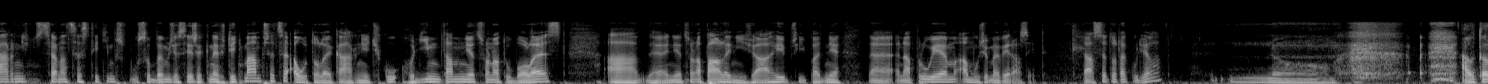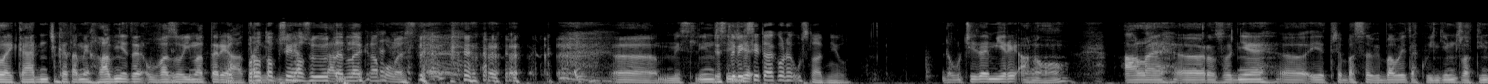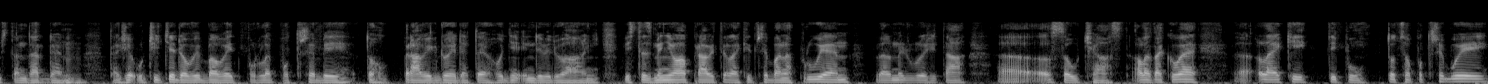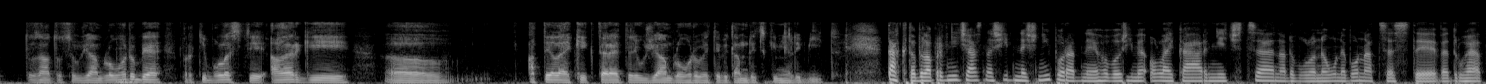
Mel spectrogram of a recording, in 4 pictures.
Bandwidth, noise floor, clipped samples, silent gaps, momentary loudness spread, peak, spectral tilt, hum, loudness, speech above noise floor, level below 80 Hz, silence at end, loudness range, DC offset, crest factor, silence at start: 7.6 kHz; -54 dBFS; under 0.1%; none; 9 LU; -8 dBFS; -5.5 dB/octave; none; -27 LUFS; 28 dB; -42 dBFS; 0 s; 4 LU; under 0.1%; 18 dB; 0 s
